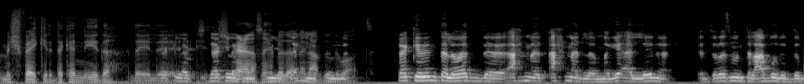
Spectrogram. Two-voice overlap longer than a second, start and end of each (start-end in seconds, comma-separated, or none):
1.6-3.6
